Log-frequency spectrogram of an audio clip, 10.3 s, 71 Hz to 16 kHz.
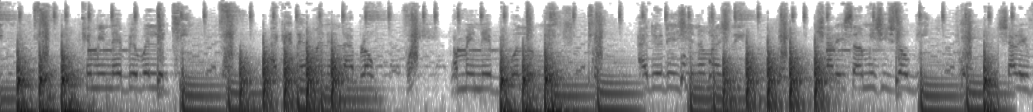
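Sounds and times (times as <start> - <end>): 
knocking on a door in 8D audio: 0.2 - 0.9, 2.4 - 3.5, 5.0 - 5.7, 7.2 - 8.4, 9.8 - 10.0.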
